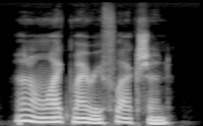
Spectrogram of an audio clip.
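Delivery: plain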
